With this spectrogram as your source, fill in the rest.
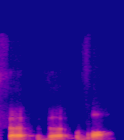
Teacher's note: sounds where you pronounce the sound with your tongue between your teeth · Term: interdentals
